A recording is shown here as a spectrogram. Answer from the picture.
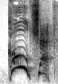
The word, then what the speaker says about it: Kolchak: Uh, there's also a continuing thing where he has to be like Kolchak, where like no one can understand his name. It's a very straightforward name. It's two syllables. – It's not hard. Yeah. Kolchak. – They're hard K sounds.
